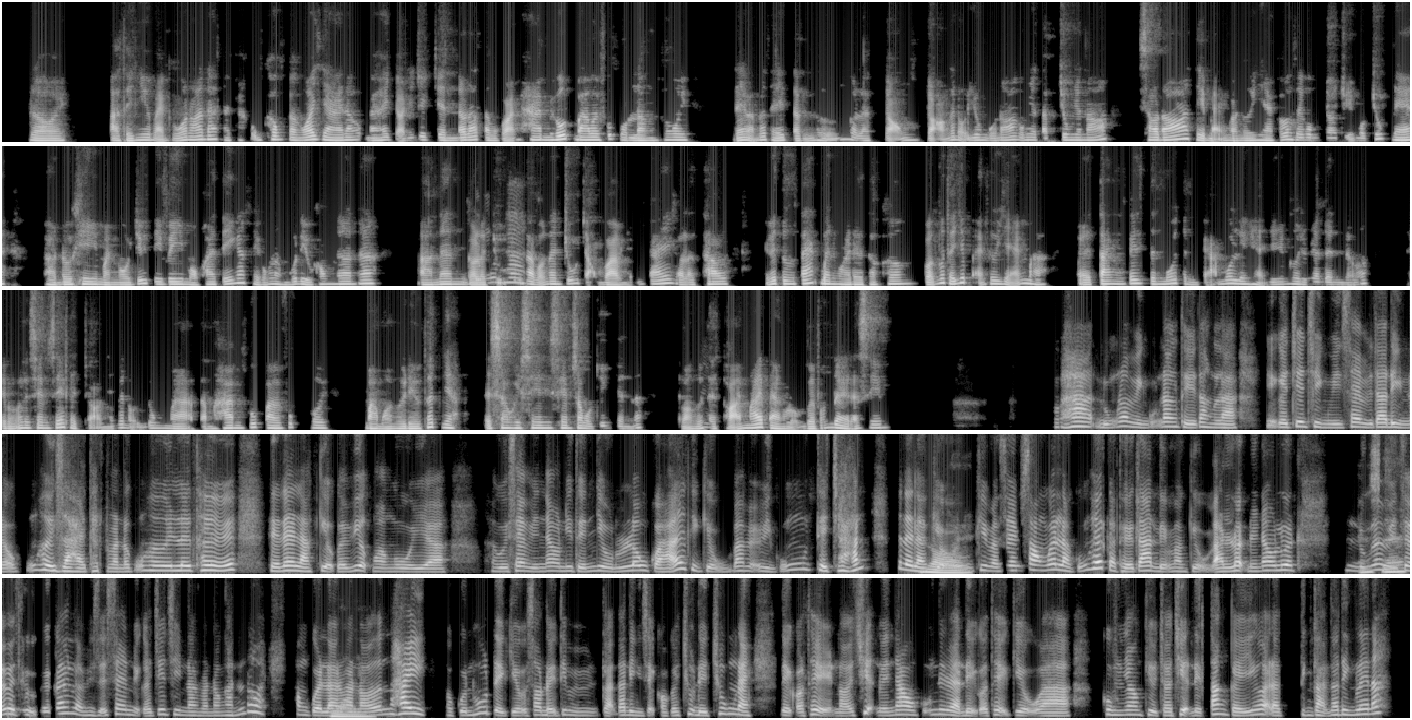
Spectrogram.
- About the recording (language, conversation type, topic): Vietnamese, advice, Làm sao để tránh bị xao nhãng khi xem phim hoặc nghe nhạc ở nhà?
- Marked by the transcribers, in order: tapping; laughing while speaking: "chán"; other background noise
